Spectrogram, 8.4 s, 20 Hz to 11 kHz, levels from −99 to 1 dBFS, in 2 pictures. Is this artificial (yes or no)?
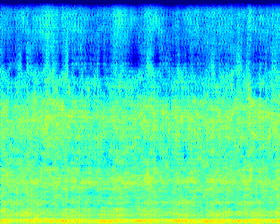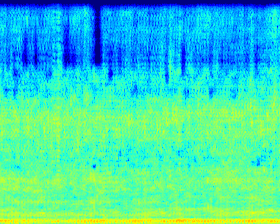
yes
